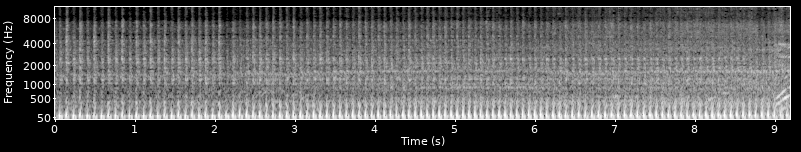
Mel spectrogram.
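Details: Craftsman hydrostatic riding mower after the repair (broken fan replaced, plastic shields removed), listening at the pulleys underneath: a steady, even engine beat with no squeal, grinding or rattle. The earlier falling-apart noise is gone, and it runs normally.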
